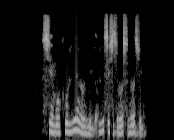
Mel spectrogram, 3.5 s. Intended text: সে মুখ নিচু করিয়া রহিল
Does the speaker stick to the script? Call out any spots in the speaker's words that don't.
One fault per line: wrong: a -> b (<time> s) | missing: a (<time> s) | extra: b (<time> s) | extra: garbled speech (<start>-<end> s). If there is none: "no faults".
missing: নিচু (1.2 s)
extra: garbled speech (2.0-2.9 s)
